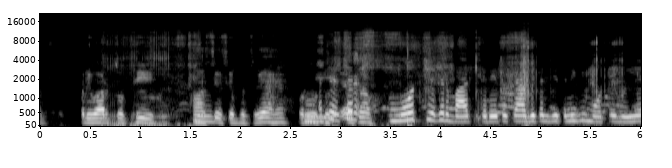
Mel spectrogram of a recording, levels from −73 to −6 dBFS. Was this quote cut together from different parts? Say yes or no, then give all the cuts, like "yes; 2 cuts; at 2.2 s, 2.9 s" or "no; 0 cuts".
yes; 1 cut; at 2.9 s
